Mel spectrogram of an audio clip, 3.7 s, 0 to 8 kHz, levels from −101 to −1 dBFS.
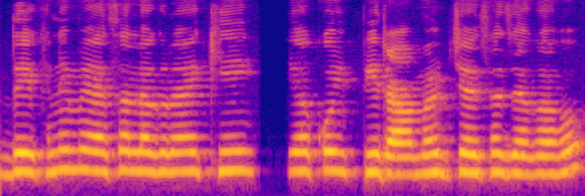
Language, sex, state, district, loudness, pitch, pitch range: Hindi, female, Uttar Pradesh, Hamirpur, -18 LUFS, 265 Hz, 250-270 Hz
